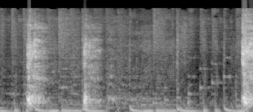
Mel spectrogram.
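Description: Several sharp coughs from one person, three strong bursts spaced apart over a couple of seconds with quieter breathy sounds between, close and alone with no talk.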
